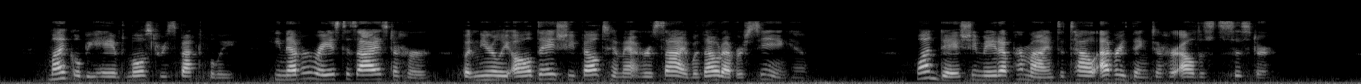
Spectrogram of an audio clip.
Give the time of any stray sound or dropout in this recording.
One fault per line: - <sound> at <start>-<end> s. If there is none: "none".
none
